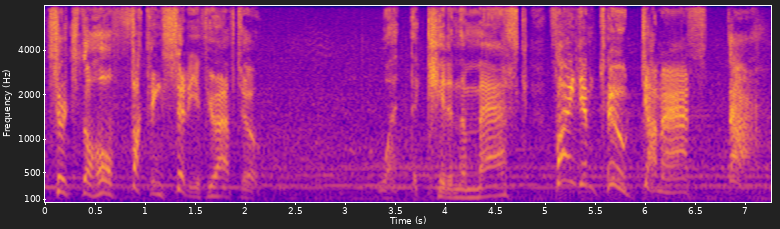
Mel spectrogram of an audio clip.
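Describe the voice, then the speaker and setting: An actor playing a furious, foul-mouthed gangster boss in a video game, barking explosively in a gravelly voice. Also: male voice, a little high, very animated, unhurried, over music, exaggerated voice. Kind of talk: video game drama acting.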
